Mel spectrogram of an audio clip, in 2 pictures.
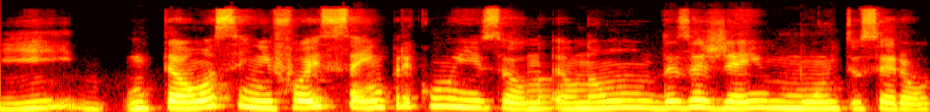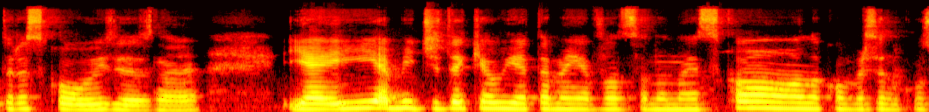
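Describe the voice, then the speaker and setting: A woman speaks in a Rio Grande do Sul accent with a dark, mellow tone at a moderate pace. Her pitch varies in an ordinary way on a very clean recording with a silent background. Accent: gaúcho (Rio Grande do Sul). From southern Brazil, interior of Rio Grande do Sul. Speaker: astrophysicist and researcher. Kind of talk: podcast interview. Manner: hesitant, many fillers.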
